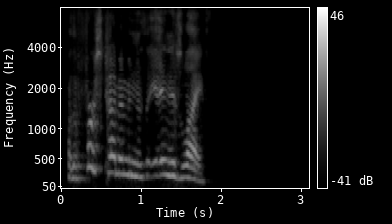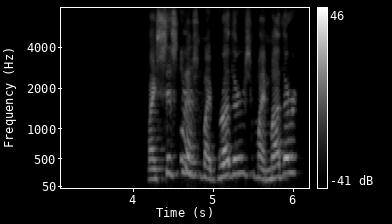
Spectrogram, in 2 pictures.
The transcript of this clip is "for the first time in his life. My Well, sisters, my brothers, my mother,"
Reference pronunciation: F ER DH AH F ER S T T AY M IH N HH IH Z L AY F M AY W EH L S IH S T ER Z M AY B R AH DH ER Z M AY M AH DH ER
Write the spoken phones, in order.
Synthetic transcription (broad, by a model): F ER DH AH F ER S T T AY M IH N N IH Z L AY F M AY S IH S T ER Z M AY B R AH DH ER Z M AY M AH DH ER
